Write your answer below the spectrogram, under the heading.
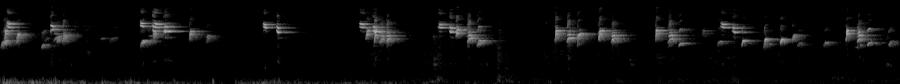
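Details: European goldfinch chicks begging, calls used to stimulate and excite males: high, buzzy, chirping bursts repeated about every half second to one second in an irregular series, with faint low thumps early on.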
